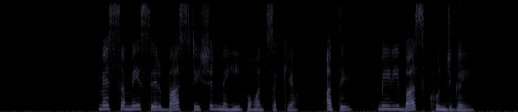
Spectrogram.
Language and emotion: Punjabi, sad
